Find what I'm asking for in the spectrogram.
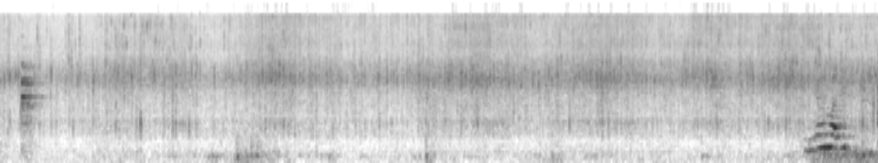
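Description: Okra, onion and green chillies fry in hot oil, giving a continuous even sizzle with occasional stirring clicks, steady and close throughout, with a faint scraping near the end.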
